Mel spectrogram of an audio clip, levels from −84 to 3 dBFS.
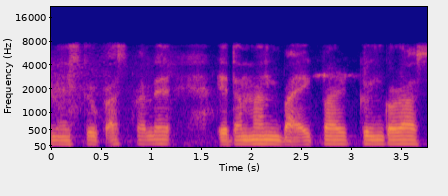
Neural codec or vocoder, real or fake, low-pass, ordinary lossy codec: codec, 16 kHz in and 24 kHz out, 1 kbps, XY-Tokenizer; fake; 7.2 kHz; Opus, 24 kbps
